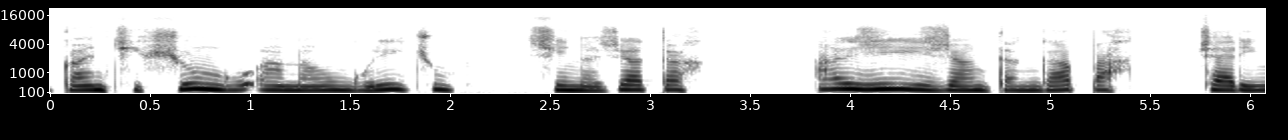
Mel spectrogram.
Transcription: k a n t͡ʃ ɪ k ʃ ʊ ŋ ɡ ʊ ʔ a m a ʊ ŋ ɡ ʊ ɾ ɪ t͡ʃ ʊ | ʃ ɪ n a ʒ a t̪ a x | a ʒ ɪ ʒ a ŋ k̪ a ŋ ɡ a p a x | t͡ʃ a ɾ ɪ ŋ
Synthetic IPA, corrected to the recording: k a n t͡ʃ ɪ k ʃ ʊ ŋ ɡ ʊ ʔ a m a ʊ ŋ ɡ ʊ ɾ ɪ t͡ʃ ʊ | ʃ ɪ n a ʒ a t̪ a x | a ʒ ɪ ʒ a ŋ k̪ a ŋ ɡ a p a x | t͡ʃ a ɾ ɪ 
